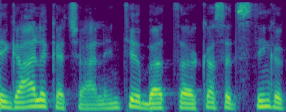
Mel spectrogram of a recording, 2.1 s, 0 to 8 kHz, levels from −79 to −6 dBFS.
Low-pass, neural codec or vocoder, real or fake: 7.2 kHz; codec, 24 kHz, 0.9 kbps, WavTokenizer, medium speech release version 1; fake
